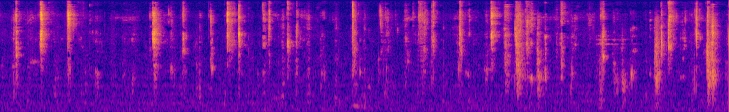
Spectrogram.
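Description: A person chewing a mouthful of pizza: soft, irregular wet clicks and smacks of the mouth.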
